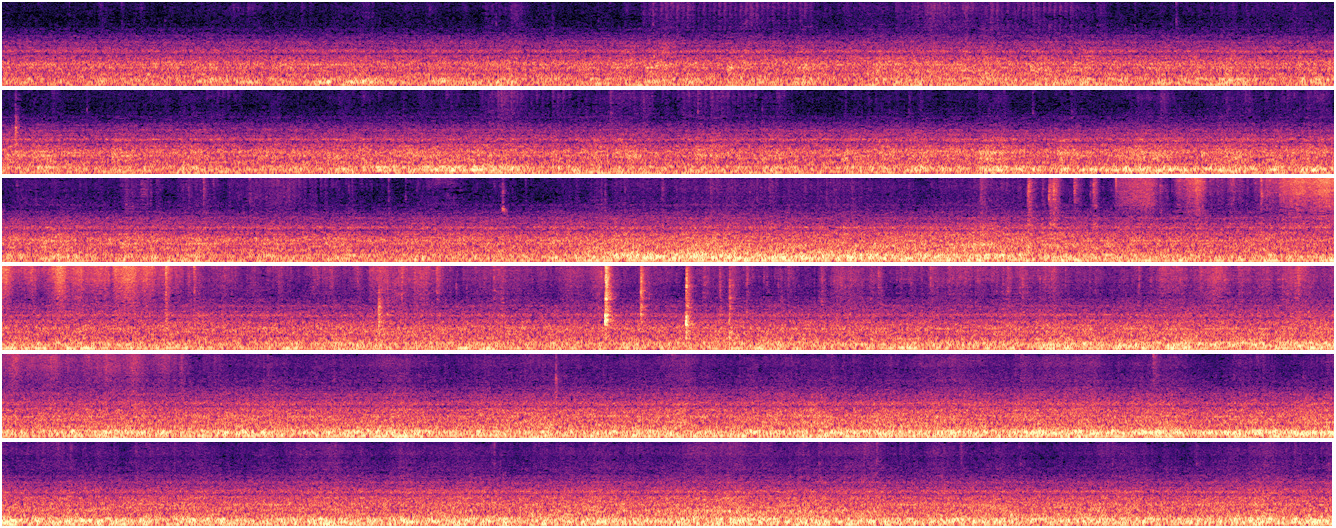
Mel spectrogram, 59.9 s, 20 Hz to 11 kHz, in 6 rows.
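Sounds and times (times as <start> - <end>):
train wheels rumbling on rail: 0.0 - 59.9.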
